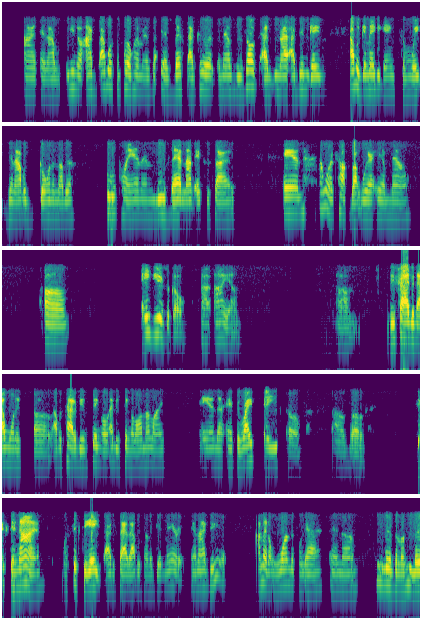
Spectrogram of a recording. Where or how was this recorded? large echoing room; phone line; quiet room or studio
phone line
